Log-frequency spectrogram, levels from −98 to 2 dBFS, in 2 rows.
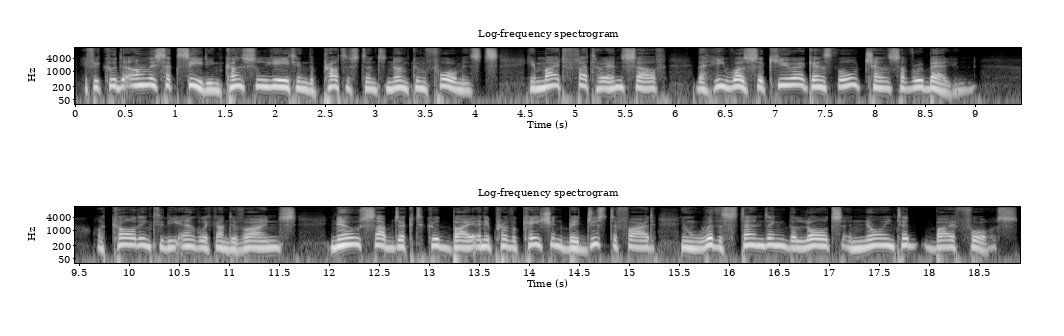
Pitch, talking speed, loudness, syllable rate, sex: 180 Hz, 135 wpm, -18 LUFS, 4.6 syllables/s, male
